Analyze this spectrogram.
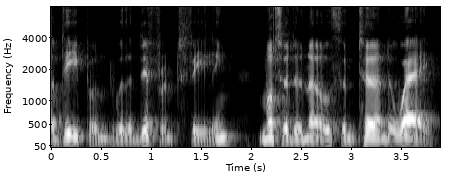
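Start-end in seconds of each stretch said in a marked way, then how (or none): none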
